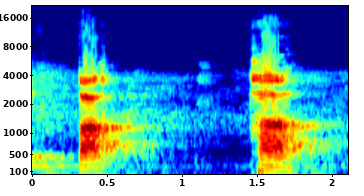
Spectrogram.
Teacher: ओठ आपस में मिल जाए उसे बोलते हैं ओष्ठ · ओष्ठ मतलब जो जिसका उच्चारण करने से ओंठ आपस में मिले, पा, फा। अगर हम बिना ओंठ को मिलाए इन वर्ड को बोलेंगे तो नहीं बोल पाएंगे।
